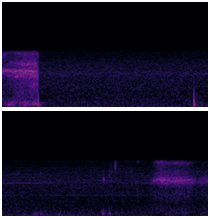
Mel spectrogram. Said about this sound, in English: Let me clear my throat real quick.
